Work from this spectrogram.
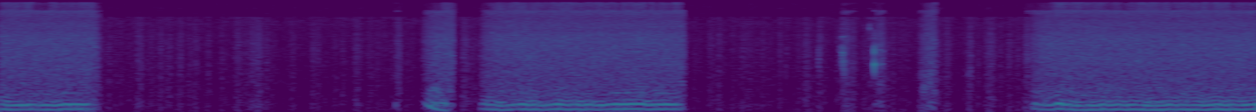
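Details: Sleeping pet cat Toaster snores pretty loud. Three steady, low buzzing drones, each lasting a second or more, come roughly every three seconds, with faint rustles between them.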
